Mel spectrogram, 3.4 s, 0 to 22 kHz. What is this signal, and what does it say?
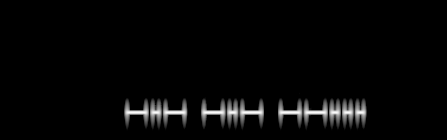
Morse code, heard as a keyed tone, about 25 wpm, 700 Hz. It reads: KK7
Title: USA Call Sign Prefixes - 25wpm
